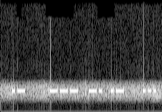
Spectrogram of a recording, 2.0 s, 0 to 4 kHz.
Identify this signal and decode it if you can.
Morse code, heard as a keyed tone, about 38 wpm, 760 Hz, with noise. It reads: A ONA S
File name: dlazaawansowanych / nagraniazpasma / websdr recording 3565.0kHz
